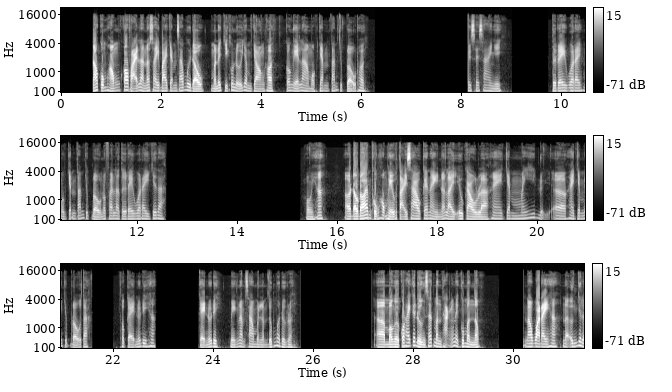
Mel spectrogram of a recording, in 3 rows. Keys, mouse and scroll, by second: 3.7 KP_1, 5.7 alt+middle click, 6.4-6.7 scroll down 1, 7.6 middle click, 8.1 scroll down 1, 9.0 middle click, 9.1 scroll up 1, 12.5 alt+middle click, 13.3-15.2 drag, 15.5 alt+middle click, 16.5 alt+middle click, 20.2 alt+middle click, 21.6 alt+middle click, 21.8 alt+middle click, 23.3 middle click, 23.3 scroll down 1, 23.6 middle click, 26.1-27.8 drag.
